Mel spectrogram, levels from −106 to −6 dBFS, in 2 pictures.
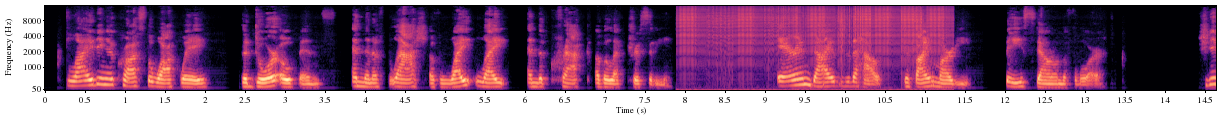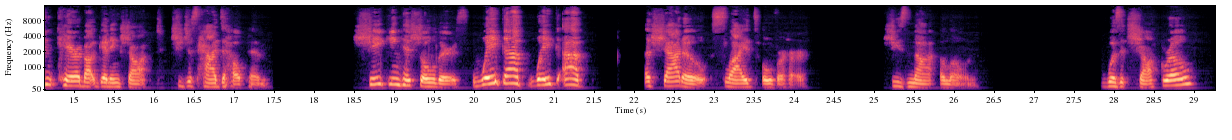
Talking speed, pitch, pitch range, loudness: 125 wpm, 170 Hz, 145-215 Hz, -24 LUFS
